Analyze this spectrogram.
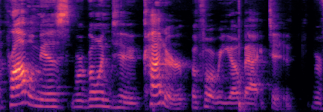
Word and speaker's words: Qatar: But the problem is we're going to Qatar before we go back we're flying to Qatar and then we're coming back to Cairo.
